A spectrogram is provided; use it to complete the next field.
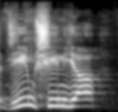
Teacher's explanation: जीम शीन या जब भी ये अदा होते हैं ज़बान के दरमियान, तालु के दरमियान से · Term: हुर्फ़े शजरिया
